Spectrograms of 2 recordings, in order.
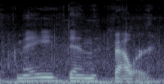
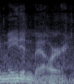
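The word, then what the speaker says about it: Meydenbauer: Oh, Maiden Bower. Like Eddie Bauer. Okay, Maiden Bower.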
